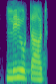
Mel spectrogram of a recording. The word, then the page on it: leotard: Indian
